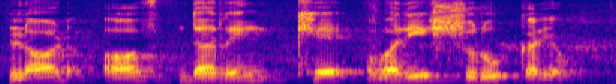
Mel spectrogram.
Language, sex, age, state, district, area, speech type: Sindhi, male, 18-30, Maharashtra, Mumbai Suburban, urban, read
